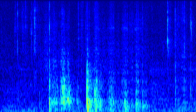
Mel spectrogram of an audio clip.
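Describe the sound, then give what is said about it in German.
A ballpoint pen scratches across paper as a parcel delivery is signed for, making a few short, dry scratchy strokes of moderate loudness. “Dann bitte hier unterschreiben. Oh, Kuli.”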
